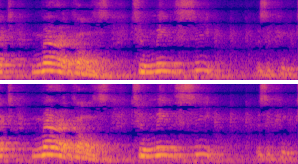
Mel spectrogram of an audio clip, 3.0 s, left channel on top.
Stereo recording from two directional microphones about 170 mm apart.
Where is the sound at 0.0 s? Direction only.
10° right (ahead or behind).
